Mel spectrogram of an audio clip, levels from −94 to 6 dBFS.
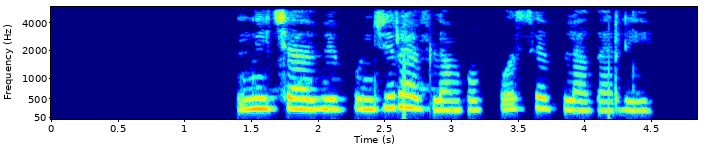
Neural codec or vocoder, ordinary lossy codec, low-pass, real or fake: none; Opus, 64 kbps; 5.4 kHz; real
